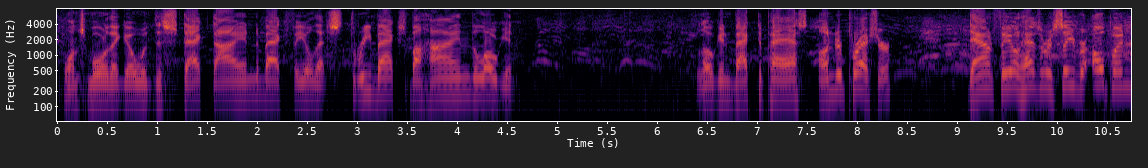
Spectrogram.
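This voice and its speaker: A man calling high school football play-by-play, building up loudly on big plays. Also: a little hiss or hum. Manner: excitable in big plays, rising loud. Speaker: play-by-play announcer.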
